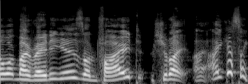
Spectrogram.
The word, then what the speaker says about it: FIDE: hammer I am light you must remember that it's pronounced different in different languages okay you have to remember this that is pronounced different in different languages and because I am from South African we would say fide not fidei I know that people would say fidei but for for Dutch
